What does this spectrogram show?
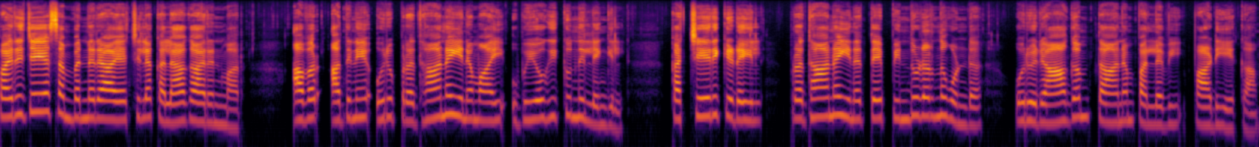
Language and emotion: Malayalam, neutral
